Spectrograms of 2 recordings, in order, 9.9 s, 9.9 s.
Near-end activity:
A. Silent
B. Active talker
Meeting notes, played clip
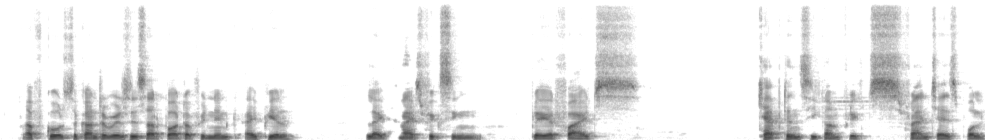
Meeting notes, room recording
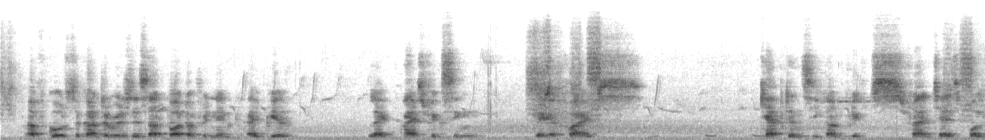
A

